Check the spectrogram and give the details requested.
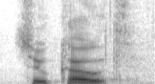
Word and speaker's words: Sukkot: upon yourself to cover which is sack off Sukkot that's the pronunciation then Ethan strong steadfast firm the next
